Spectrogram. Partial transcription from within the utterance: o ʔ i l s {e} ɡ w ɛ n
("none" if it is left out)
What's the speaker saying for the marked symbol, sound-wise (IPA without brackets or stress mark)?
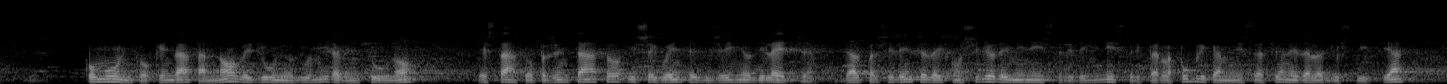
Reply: e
